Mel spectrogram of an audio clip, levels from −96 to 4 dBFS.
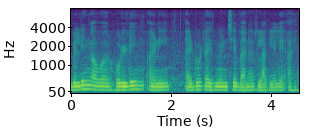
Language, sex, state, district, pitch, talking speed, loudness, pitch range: Marathi, male, Maharashtra, Solapur, 120 Hz, 120 wpm, -16 LUFS, 115-125 Hz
